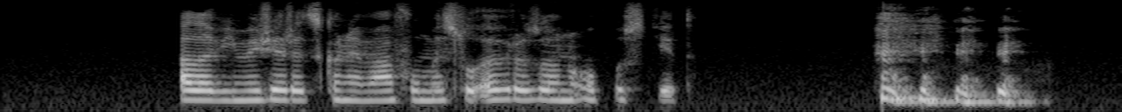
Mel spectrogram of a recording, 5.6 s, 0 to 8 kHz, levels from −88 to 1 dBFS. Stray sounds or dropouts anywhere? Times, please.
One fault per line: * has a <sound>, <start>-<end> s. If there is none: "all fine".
* has a laugh, 4.4-5.3 s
